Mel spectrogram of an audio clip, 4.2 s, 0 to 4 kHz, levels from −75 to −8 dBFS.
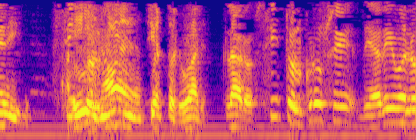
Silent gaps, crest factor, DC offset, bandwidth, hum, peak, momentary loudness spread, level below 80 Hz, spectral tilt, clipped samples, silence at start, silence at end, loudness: none; 10 dB; under 0.1%; 4 kHz; none; 0 dBFS; 9 LU; -38 dBFS; -9 dB/octave; 0.5%; 0 s; 0 s; -10 LUFS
